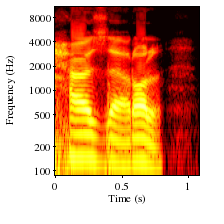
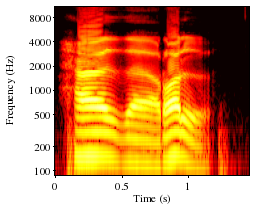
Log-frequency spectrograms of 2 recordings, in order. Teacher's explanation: Za tipis. Hadza yaitu ujung lidah kita menempelkan dengan gigi seri. Hadzaral, hati-hati jangan membacanya hazarol, tapi hadza.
